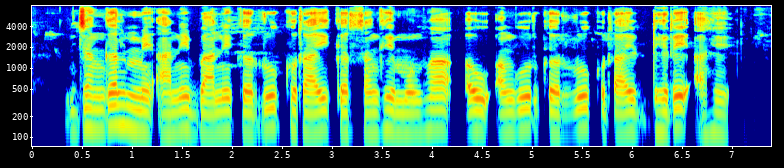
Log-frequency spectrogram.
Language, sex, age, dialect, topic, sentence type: Chhattisgarhi, male, 18-24, Northern/Bhandar, agriculture, statement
